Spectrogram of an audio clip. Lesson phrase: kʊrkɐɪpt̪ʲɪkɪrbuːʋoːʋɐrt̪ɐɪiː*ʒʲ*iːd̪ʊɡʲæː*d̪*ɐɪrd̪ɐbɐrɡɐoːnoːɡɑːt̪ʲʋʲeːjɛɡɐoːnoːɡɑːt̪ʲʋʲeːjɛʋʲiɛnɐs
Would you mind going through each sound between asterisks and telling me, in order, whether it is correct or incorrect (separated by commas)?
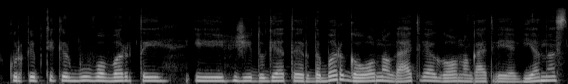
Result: correct, incorrect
